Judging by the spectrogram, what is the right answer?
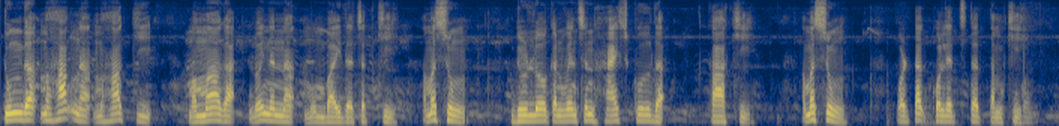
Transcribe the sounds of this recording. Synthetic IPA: t̪uŋd̪ɐmɐɦak̚nɐmɐɦakːi | mɐmaɡɐlɔjnɐnɐmumbɐjd̪ɐt͡ʃɐt̪̚kʰi | ɐ̰mɐsuŋ | duɾlokɐnvensɔnhajskuld̪ɐ | kakʰi | ɐ̰masuŋ | wɐɾtɐkːoled͡ʒtɐt̪ːɐmkʰi

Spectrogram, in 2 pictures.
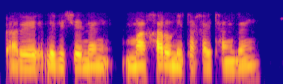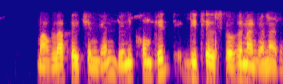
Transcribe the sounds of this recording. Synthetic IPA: aɾeleɡisajnɯŋmakʰaɾɔnitʰakʰajtʰaŋdɯŋ | maplapʰajpʰinɡanbenikʰɔmpʰlit̚ditʰelskʰɯwkʰɯnaŋɡanaɾɯ

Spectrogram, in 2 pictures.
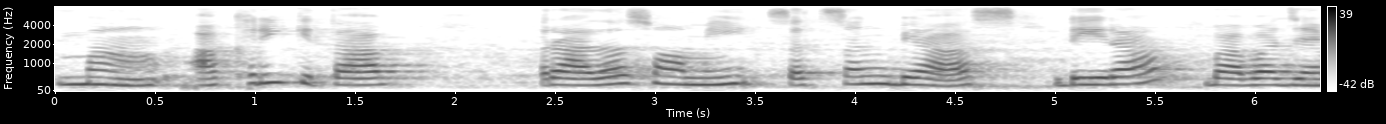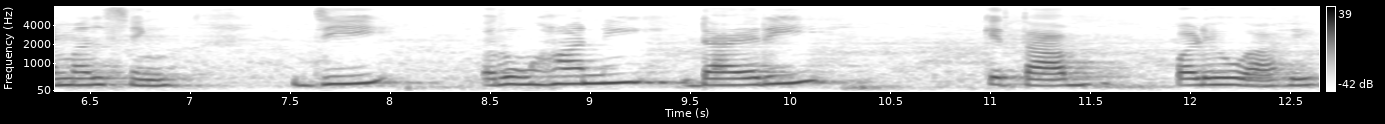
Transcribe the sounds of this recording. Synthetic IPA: mãaːkʰɾikɪt̪aːb | ɾaːdaːswaːmisət̪səŋɡbjaːsɖeːɾabaːbad͡ʑɛːməlsɪ̃ŋɡ | d͡ʑiː | ɾuːɦaːniɖaːjɾi | kɪt̪aːbpɐɽ̤ijoaːɦeː

